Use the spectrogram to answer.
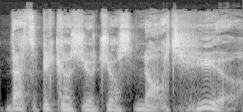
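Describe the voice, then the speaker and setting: A man voicing a proud, quarrelsome male ork warrior who craves worthy foes, rasping and gravelly, mocking and trash-talking in ork slang, in an improvised in-character debate. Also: on the high side, normal speed, sharp tone, heavily acted. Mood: taunting.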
